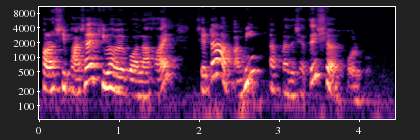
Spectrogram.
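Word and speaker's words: sept: seven সেথ seven সেট এখানে seven এর spelling হচ্ছে এস ই পিটি কিন্তু পি সাইলেন্ট থাকবে তাই উচ্চারণটি হচ্ছে সেট with eight with nine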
